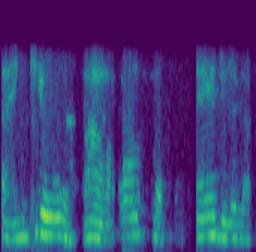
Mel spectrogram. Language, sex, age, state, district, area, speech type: Sindhi, female, 45-60, Maharashtra, Mumbai Suburban, urban, conversation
